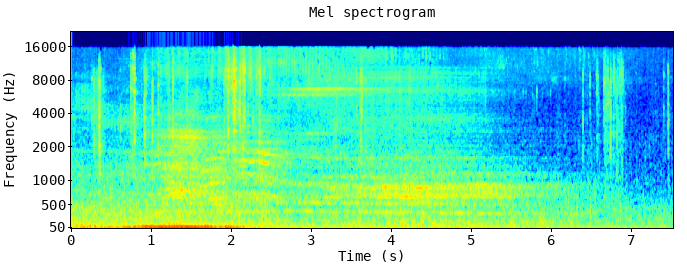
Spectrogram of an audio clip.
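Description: Metal armour creaks and clinks as a heavy figure moves.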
